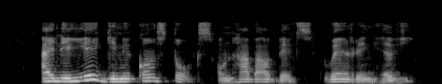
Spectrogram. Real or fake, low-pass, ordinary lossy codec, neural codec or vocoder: fake; 7.2 kHz; none; codec, 16 kHz, 4.8 kbps, FACodec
